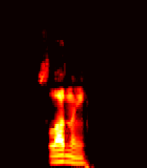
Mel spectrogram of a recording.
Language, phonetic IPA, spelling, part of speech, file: Russian, [sɫɐˈnɨ], слоны, noun, Ru-слоны.ogg
- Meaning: nominative plural of слон (slon)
